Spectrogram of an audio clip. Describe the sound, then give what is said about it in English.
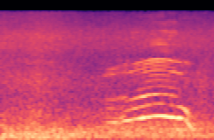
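A big wave breaks against a sailing boat at sea amid wind-blown surf, a steady broad rushing roar that swells slightly toward the end. “And, oh, watch out for that big wave!”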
